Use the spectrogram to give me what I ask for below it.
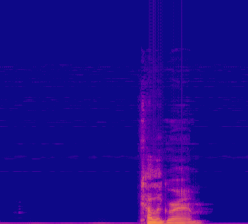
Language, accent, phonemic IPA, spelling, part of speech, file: English, Australia, /ˈkæl.ɪˌɡɹæm/, calligram, noun, En-au-calligram.ogg
- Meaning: 1. A word, phrase or longer text in which the typeface or the layout has some special significance 2. A signature made from interwoven Arabic words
